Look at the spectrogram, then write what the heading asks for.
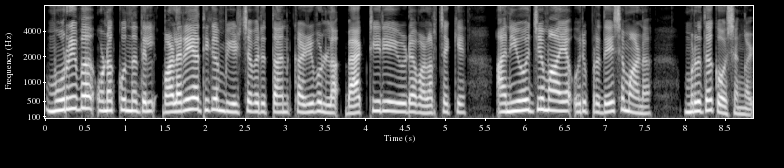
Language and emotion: Malayalam, neutral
